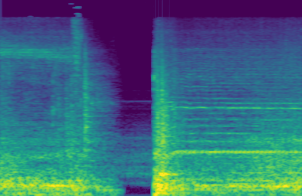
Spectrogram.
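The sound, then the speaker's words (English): A mechanical hatch opens with a faint motorized whir that fades almost to silence. A sudden sharp burst of sound follows, then a steady airy hum with a low tonal drone that carries to the end. “Open it! Wait, confirm Atmos! It's green, bloody green, just like we left it! Come on! Opening hatch!”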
